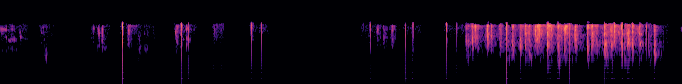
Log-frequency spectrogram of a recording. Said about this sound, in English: Well, I can hear you typing, but, you know, you might want to actually say it.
